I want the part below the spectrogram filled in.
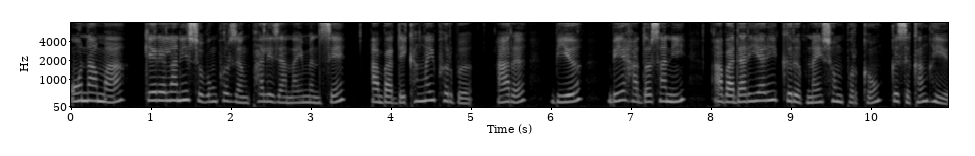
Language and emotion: Bodo, neutral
